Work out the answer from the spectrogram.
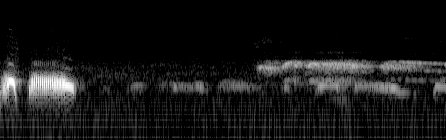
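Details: Spotted dove call used in daily decoy training: one loud phrase of a quick note and a rolled throbbing coo at the start, then near silence and faint chattering of other birds.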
